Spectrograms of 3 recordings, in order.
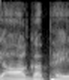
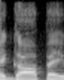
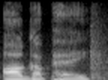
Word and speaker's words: agape: They say Agape when it should be Agape. There's, different, inflection points or emphasis that should be placed on certain syllables.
